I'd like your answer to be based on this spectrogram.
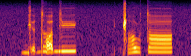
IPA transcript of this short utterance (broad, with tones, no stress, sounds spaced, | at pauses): ɡʲ o̰˩˧ dʱ ɔ̰˥ d y˥ | ɡ͡ǁ ɔ˧˥˧ w t ɔː˥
